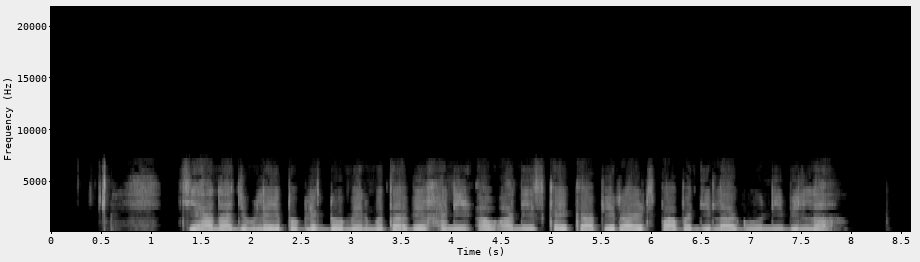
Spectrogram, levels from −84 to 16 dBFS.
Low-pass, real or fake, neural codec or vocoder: 7.2 kHz; real; none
